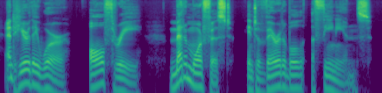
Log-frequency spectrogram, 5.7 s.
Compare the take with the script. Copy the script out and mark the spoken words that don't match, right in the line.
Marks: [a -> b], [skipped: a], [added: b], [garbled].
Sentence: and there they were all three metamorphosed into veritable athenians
and [there -> here] they were all three metamorphosed into veritable athenians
